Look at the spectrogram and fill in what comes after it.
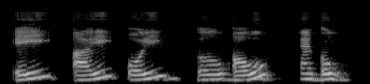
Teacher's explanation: Closing diphthongs, because E is a closed vowel and U is also closed vowel. So the glide takes place from elsewhere to the closed position.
